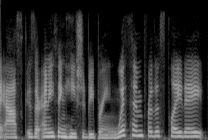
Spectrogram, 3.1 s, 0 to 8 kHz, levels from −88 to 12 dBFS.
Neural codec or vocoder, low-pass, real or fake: none; 7.2 kHz; real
